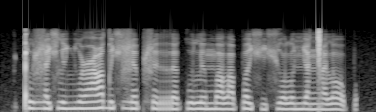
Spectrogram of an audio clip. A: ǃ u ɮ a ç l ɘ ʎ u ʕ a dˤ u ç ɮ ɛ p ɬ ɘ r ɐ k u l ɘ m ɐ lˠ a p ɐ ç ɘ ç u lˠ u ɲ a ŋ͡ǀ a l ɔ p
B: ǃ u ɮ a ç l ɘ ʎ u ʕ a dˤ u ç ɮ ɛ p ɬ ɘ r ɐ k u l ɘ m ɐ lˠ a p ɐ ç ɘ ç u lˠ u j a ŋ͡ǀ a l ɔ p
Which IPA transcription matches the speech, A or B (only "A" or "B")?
A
